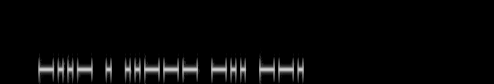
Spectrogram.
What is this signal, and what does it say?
Morse code, heard as a keyed tone, about 25 wpm, 690 Hz. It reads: XE2DG
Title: DXCC-100 Call Signs - 5 Characters - 25wpm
